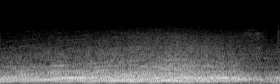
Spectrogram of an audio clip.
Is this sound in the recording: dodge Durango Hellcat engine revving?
yes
